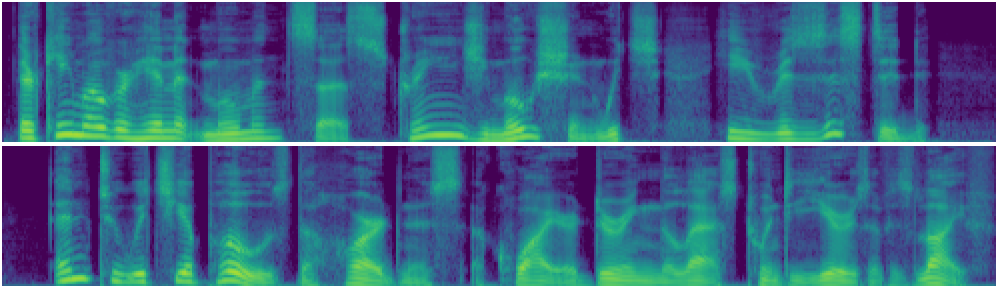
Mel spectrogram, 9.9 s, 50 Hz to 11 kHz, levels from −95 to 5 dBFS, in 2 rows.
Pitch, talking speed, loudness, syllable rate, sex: 125 Hz, 170 wpm, -20 LUFS, 4.8 syllables/s, male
